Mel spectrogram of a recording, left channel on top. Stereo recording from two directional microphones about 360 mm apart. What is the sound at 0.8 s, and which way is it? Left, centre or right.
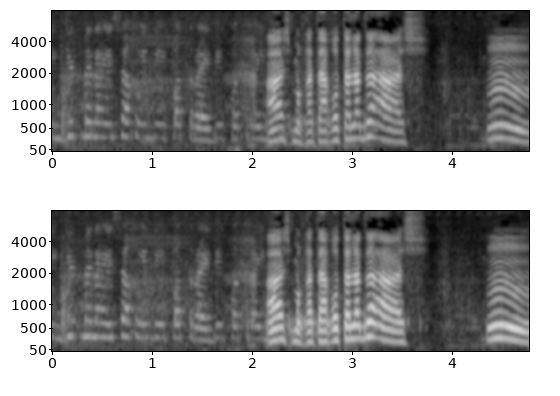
Speech, centre.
